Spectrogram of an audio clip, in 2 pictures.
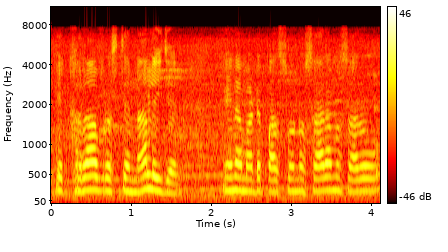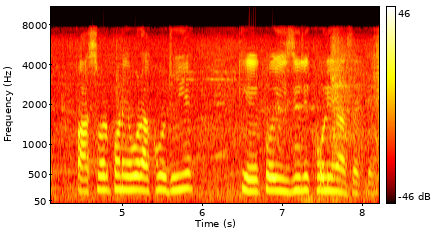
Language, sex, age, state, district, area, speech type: Gujarati, male, 18-30, Gujarat, Anand, rural, spontaneous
